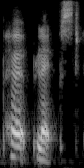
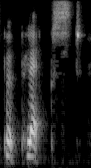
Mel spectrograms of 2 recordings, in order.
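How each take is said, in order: First: The stress is on the first syllable. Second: The stress is on the second syllable. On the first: The speaker calls it wrong. "Students often say perplexed" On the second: The speaker calls it right. "So the stress is on the second"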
